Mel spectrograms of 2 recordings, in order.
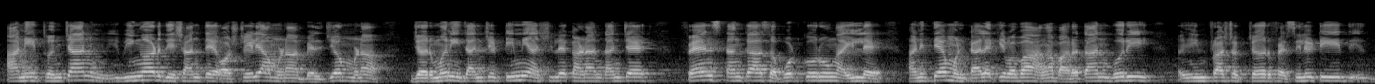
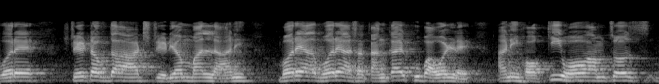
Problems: none marked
